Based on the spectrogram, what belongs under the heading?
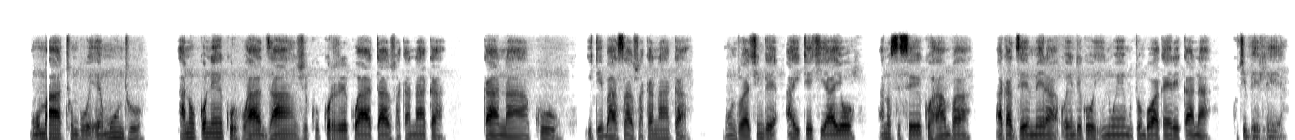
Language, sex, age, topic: Ndau, female, 25-35, health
